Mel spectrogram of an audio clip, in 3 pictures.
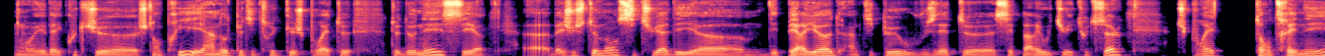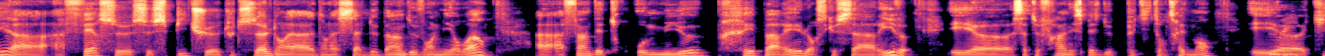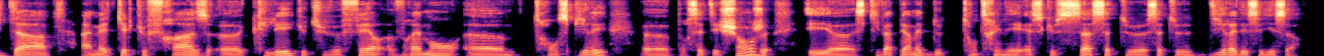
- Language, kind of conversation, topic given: French, advice, Dire ses besoins sans honte
- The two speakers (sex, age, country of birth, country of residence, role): female, 45-49, France, France, user; male, 50-54, France, France, advisor
- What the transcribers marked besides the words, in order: stressed: "t'entraîner"; stressed: "au mieux"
